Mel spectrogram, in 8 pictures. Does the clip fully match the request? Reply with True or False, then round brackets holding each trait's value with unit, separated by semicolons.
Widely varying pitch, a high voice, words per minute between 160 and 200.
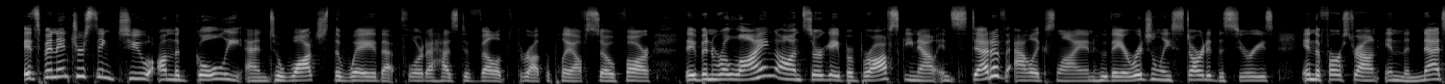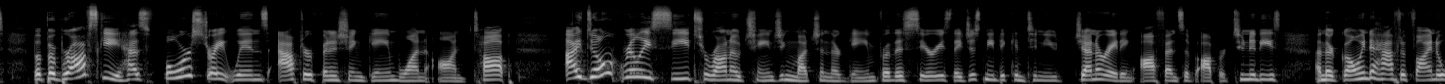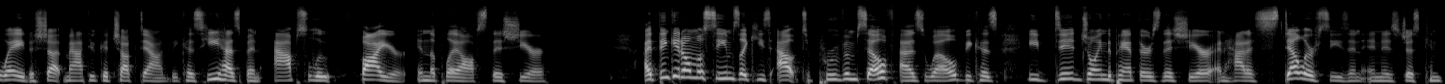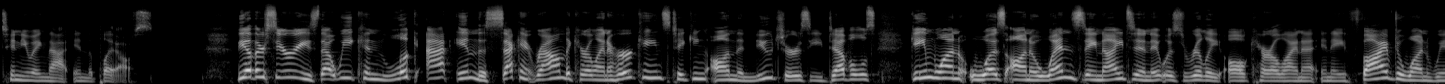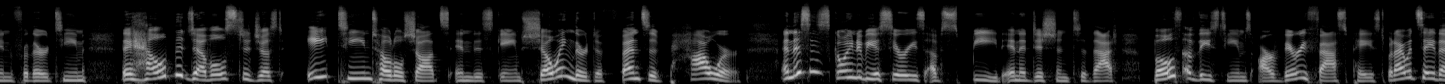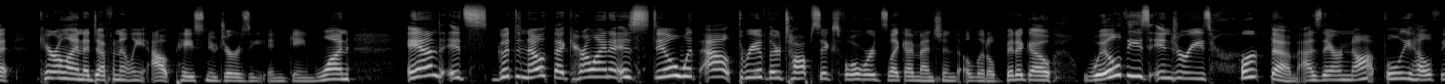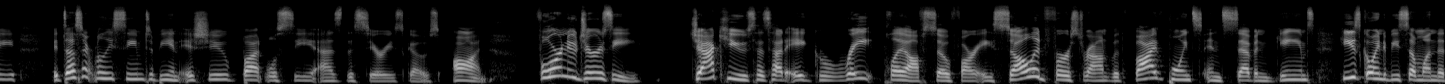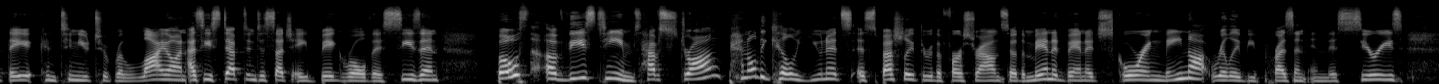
True (6.3 semitones; 210 Hz; 180 wpm)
